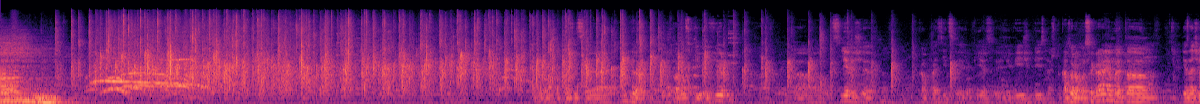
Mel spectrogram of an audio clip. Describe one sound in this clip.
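Drums tap with quick cymbal strokes.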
